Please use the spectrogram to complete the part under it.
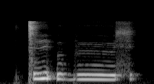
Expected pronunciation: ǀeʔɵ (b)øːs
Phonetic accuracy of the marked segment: correct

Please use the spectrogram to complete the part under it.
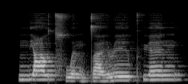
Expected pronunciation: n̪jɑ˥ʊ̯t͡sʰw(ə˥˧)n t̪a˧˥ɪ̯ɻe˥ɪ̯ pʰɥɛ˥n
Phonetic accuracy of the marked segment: incorrect: ə˨˩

